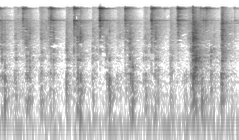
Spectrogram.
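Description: A deck of tarot cards being shuffled overhand in the hands, the cards giving quick light clicks and slaps at about six or seven a second.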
